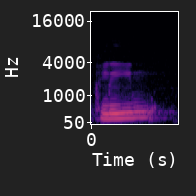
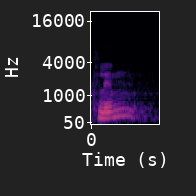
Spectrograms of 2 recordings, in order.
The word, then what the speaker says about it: Kleem: thank you you ready um k l e e m can you pronounce it cream om klim krishnaya namaha can you say it loud once your mantra that i just gave you gracias little louder it does not climb it is clean thank you what is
